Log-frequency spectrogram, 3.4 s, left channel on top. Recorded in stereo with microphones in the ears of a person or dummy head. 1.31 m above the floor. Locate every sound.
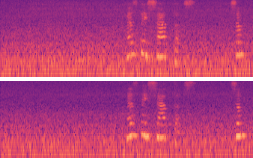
1.7 s a woman speaking: 60° left (ahead or behind), 2.5 m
